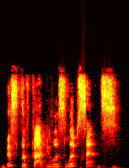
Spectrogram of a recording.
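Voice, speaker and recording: Bright-voiced woman co-hosting a podcast. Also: a little high, sing-song, moderate pace, breathy edge. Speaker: podcast co-host. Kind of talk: casual chat.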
